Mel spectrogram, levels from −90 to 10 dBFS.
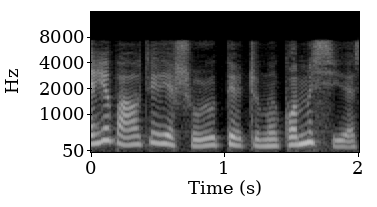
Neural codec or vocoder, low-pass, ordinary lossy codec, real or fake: codec, 16 kHz, 0.5 kbps, FunCodec, trained on Chinese and English, 25 frames a second; 7.2 kHz; AAC, 64 kbps; fake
